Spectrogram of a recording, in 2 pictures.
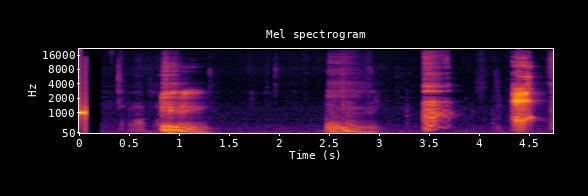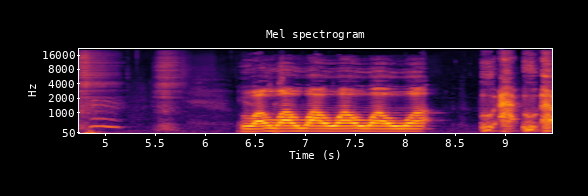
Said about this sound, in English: Just cough up the whiskey-soaked hairball that I've always got at the back of my throat.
